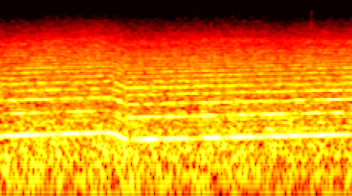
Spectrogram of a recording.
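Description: A Porsche race car in Assetto Corsa at Mugello drones steadily under load, its engine note holding a loud, constant whine with a brief dip mid-way as the revs settle, then pulling on evenly.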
